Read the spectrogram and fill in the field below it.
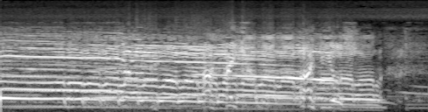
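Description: An ambulance siren wails loud and close in layered rising and falling tones, sustained for several seconds before winding down and cutting off near the end.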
